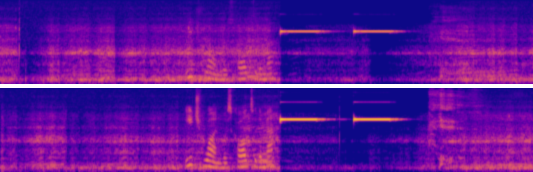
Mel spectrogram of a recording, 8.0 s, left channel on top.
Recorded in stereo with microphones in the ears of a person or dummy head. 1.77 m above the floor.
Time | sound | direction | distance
2.8 | a woman speaking | 65° right (ahead or behind) | 1.0 m
4.2 | a fire alarm | 45° right (ahead or behind) | 1.1 m
6.4 | a gasp | 55° right (ahead or behind) | 1.0 m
